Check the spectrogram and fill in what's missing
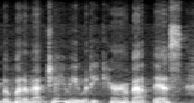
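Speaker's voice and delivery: normal talking voice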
